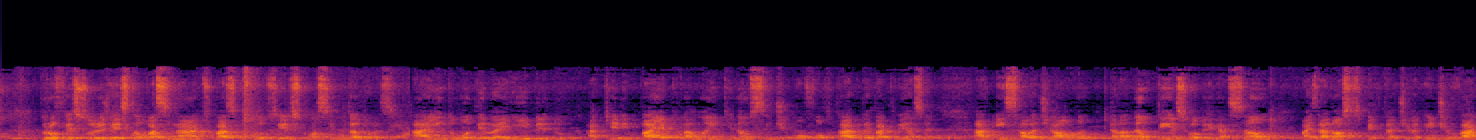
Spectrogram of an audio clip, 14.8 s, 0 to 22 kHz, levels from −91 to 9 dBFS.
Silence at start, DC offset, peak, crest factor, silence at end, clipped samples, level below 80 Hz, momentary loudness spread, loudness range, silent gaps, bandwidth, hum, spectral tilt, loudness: 0 s; under 0.1%; -6 dBFS; 18 dB; 0 s; under 0.1%; -68 dBFS; 9 LU; 3 LU; none; 11.5 kHz; none; -3 dB/octave; -25 LUFS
